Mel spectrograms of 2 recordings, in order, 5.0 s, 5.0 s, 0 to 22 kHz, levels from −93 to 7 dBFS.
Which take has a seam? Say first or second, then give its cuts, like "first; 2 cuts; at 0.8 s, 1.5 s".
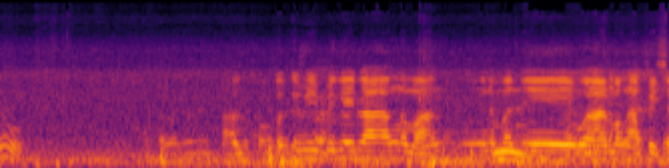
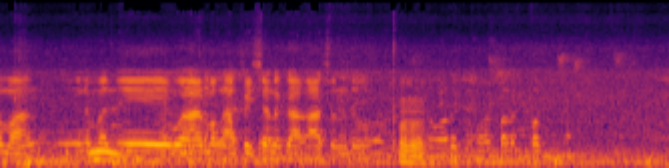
second; 1 cut; at 3.3 s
